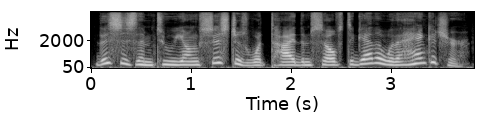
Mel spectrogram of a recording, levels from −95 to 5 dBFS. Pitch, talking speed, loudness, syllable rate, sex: 220 Hz, 205 wpm, -16 LUFS, 5.5 syllables/s, female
